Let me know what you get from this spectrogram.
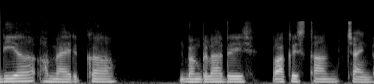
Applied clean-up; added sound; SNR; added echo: neural diffusion model UNIVERSE++.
